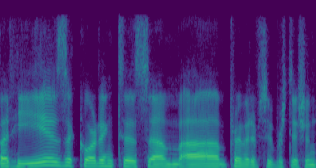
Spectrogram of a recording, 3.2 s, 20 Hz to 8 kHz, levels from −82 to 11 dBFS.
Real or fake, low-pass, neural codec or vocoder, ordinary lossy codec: fake; 7.2 kHz; vocoder, 22.05 kHz, 80 mel bands, WaveNeXt; MP3, 64 kbps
